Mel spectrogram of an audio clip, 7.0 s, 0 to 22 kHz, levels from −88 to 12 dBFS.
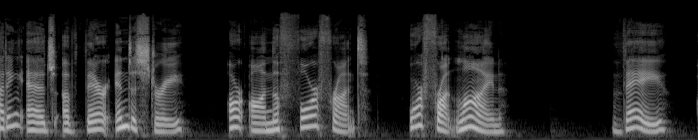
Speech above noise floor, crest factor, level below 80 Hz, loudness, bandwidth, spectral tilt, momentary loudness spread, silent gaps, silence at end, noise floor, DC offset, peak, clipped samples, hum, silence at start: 55 dB; 18 dB; -68 dBFS; -21 LUFS; 15.5 kHz; -4.5 dB/octave; 12 LU; none; 0.3 s; -76 dBFS; under 0.1%; -4 dBFS; under 0.1%; none; 0 s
